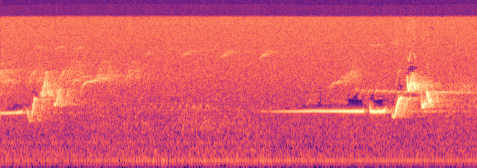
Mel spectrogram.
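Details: Japanese bush warbler singing near Kiri Church on a hilltop above a strait in Kamigoto, Nagasaki, Japan: a brief whistled flourish, a pause, then a long steady whistled note ending in a quick rising, warbled phrase, in quiet surroundings.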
